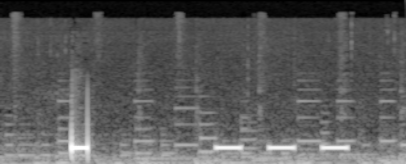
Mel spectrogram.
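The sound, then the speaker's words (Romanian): Telephone keypad tones while redialing to restore a dropped call: one short beep, then three evenly spaced, longer steady tones of the same pitch, with no talk. “Mai sunăm o dată, încercăm să restabilim da. legătura.”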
